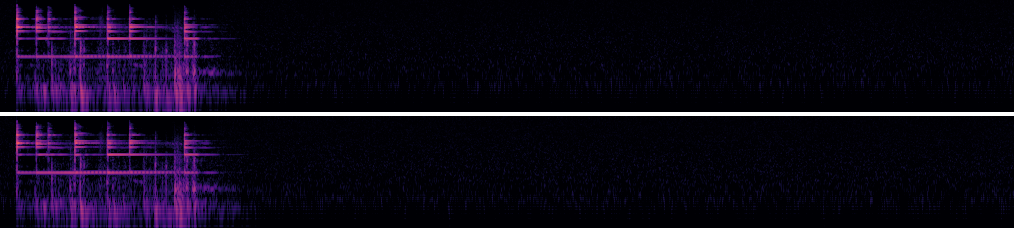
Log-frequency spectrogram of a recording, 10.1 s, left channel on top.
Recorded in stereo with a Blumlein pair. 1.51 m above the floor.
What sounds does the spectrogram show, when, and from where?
0.2 s a bell: 5° left, 0.8 m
